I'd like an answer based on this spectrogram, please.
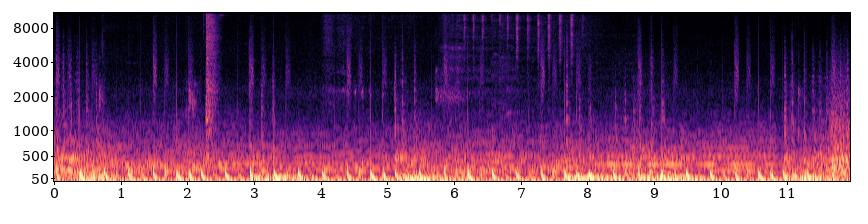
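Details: A loud low throbbing hum with rapid irregular pulses fills the recording, with brief hissy bursts and no animal call.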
